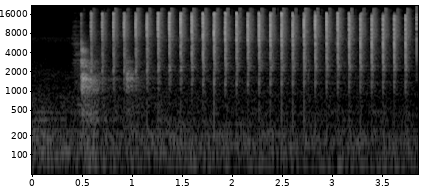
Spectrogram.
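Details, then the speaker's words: Marey tankless gas water heater, gas on, good spark and battery, part replaced four times: rapid even igniter ticking about eight a second, no burner whoosh; never lights; owner suspects the gas valve isn't getting the open signal. "Good spark, good battery, no ignition."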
